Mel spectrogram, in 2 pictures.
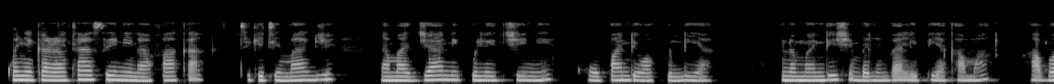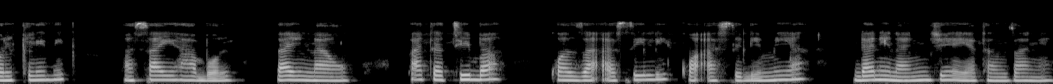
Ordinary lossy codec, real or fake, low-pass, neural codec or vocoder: Opus, 24 kbps; real; 7.2 kHz; none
